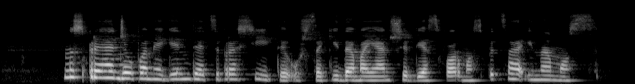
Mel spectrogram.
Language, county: Lithuanian, Kaunas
